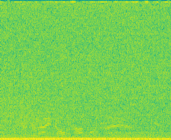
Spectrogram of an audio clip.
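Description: Faint steady low hum over hiss, the background noise of an old television recording, with no speech.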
